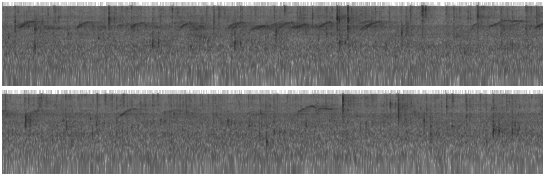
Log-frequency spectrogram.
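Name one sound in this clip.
Rain patters and drips steadily on a metal awning outdoors.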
